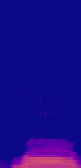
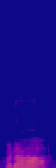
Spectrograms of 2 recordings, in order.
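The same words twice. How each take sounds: First: The R is made without a tongue flick. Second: The R is a quick downward tongue flick. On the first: The speaker calls it wrong. "and not ra" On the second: The speaker calls it right. "it should be ra"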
